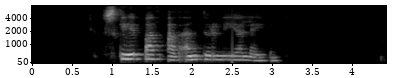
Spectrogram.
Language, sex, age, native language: Icelandic, female, 40-49, Icelandic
